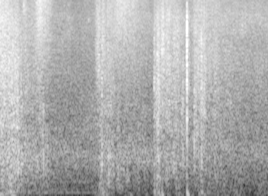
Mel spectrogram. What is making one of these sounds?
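A rider crashes hard onto rocky ground.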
